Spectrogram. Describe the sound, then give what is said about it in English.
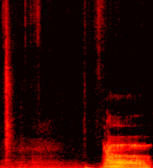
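A single deep, rumbling burp, fairly loud, lasting under a second and following a brief quiet stretch with faint background noise. “It's like a burp coming up.”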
